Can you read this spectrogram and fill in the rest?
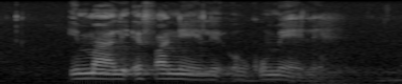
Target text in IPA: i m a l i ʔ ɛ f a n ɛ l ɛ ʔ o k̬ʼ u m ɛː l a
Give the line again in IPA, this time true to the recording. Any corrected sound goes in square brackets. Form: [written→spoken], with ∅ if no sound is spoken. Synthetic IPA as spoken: i m a l i ʔ ɛ f a n ɛ l ɛ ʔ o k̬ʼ u m ɛː l [a→ɛ]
